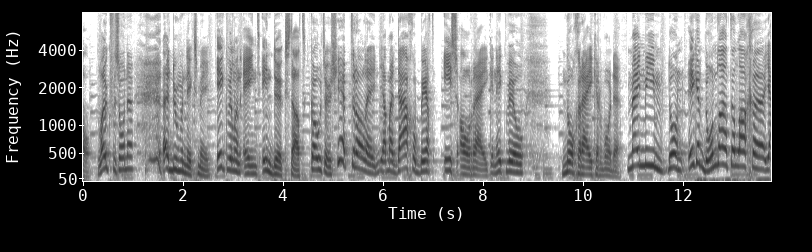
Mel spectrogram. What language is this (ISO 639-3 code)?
nld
